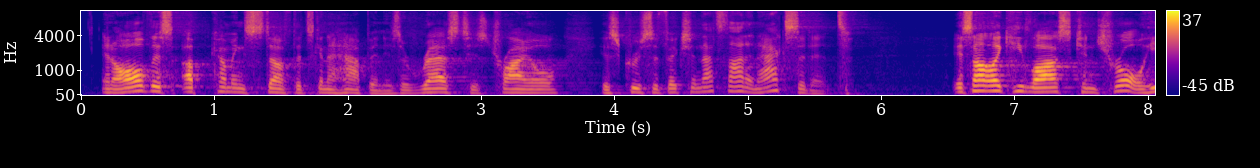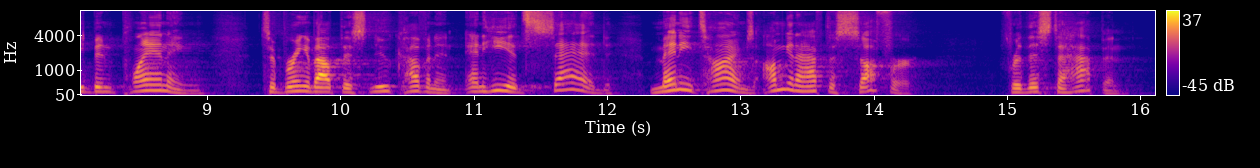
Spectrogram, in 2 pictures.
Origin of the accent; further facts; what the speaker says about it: Dallas, Texas, United States; I grew up in the Dallas area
